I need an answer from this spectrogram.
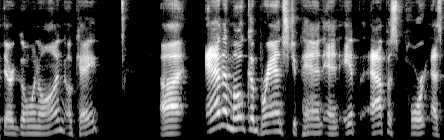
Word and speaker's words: Animoca: I'm calling it Amica, but it's Animoca, right?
